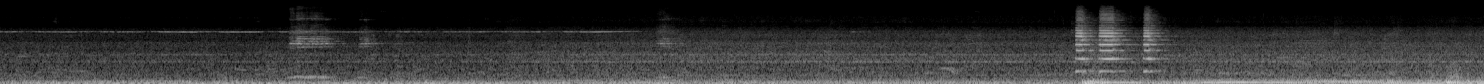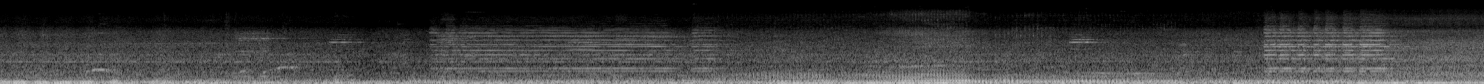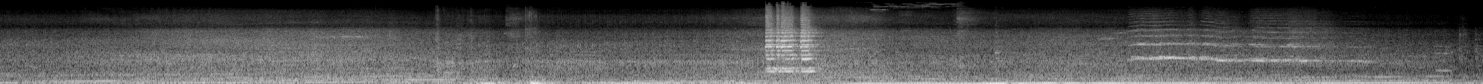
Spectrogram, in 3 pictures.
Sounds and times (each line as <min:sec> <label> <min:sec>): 0:00.0 bus 0:44.5
0:00.0 rickshaw 0:44.5
0:00.0 road traffic 0:44.5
